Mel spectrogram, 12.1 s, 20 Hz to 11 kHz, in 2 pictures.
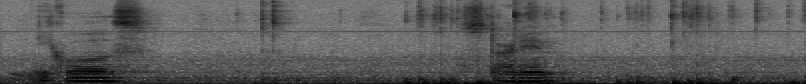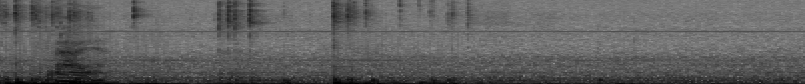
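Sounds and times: computer keyboard typing: 0:01.9 - 0:02.2, 0:03.0 - 0:09.6.

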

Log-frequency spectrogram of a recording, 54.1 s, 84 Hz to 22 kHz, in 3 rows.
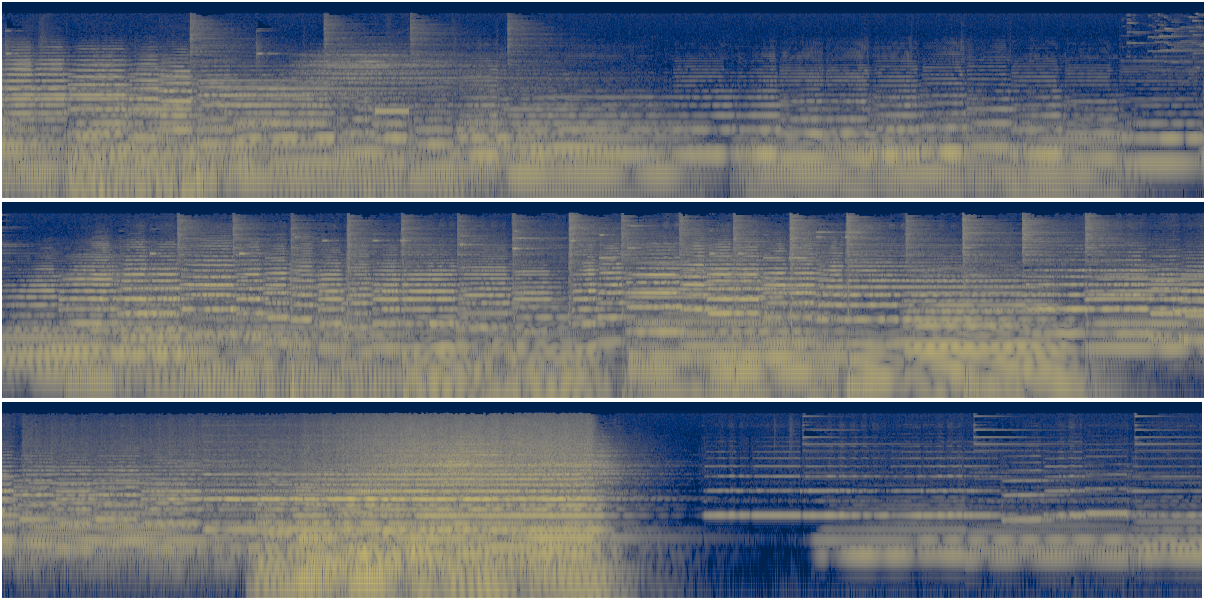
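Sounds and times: wind band brass chords: 0:00.0 - 0:47.3.

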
